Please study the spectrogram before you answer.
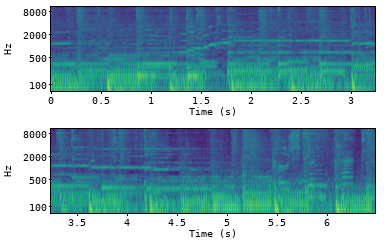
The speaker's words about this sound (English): Which you've got to play the theme tune, haven't you?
